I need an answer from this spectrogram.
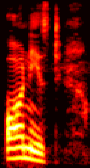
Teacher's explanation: অনেস্ট অর্থাৎ এইচ এর উচ্চারণ হচ্ছে না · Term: সাইলেন্ট এইচ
